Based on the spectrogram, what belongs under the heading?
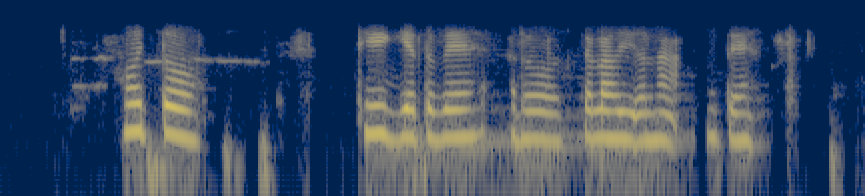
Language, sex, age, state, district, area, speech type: Santali, female, 18-30, Jharkhand, Seraikela Kharsawan, rural, conversation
